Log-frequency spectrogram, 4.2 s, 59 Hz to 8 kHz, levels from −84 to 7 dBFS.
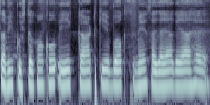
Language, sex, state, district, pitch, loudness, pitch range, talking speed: Hindi, male, Jharkhand, Deoghar, 150 Hz, -17 LUFS, 150-155 Hz, 155 wpm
